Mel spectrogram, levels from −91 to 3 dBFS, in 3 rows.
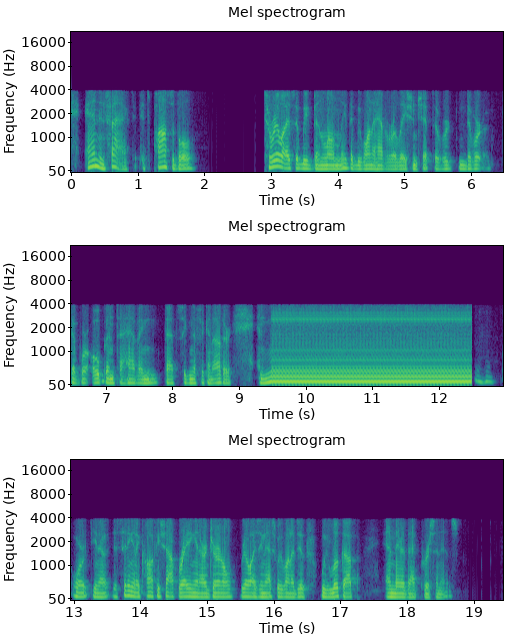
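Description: A harsh, rasping hiss rides on the speech for its whole length, swelling and fading with the level, and nothing passes above about 3.9 kHz. This is G.726 ADPCM damage, which fits 24 kbit/s: too few bits per predicted sample difference leaves coarse, signal-following quantisation noise.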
